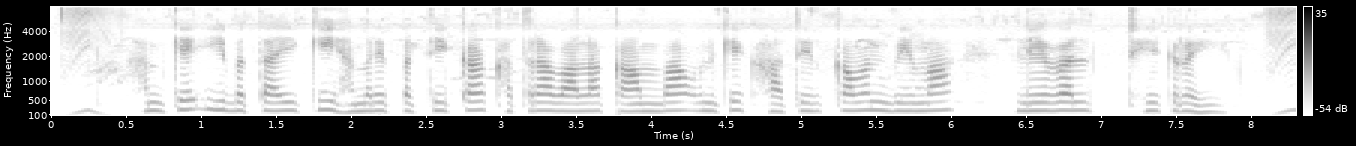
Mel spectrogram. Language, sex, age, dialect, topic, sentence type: Bhojpuri, female, 25-30, Western, banking, question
